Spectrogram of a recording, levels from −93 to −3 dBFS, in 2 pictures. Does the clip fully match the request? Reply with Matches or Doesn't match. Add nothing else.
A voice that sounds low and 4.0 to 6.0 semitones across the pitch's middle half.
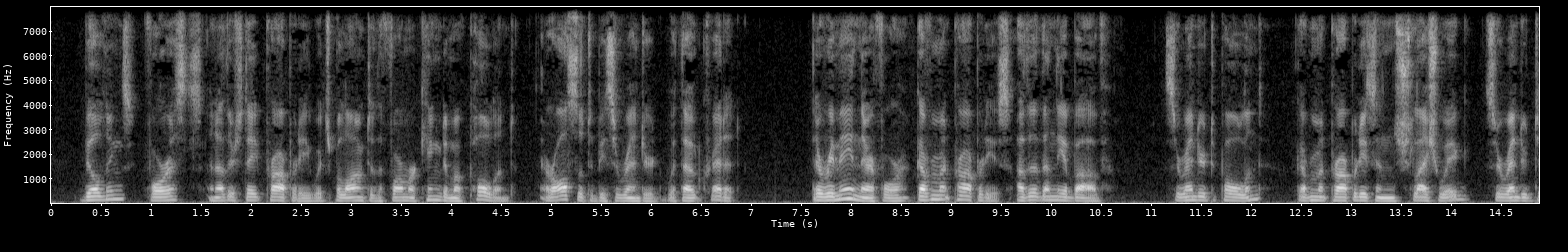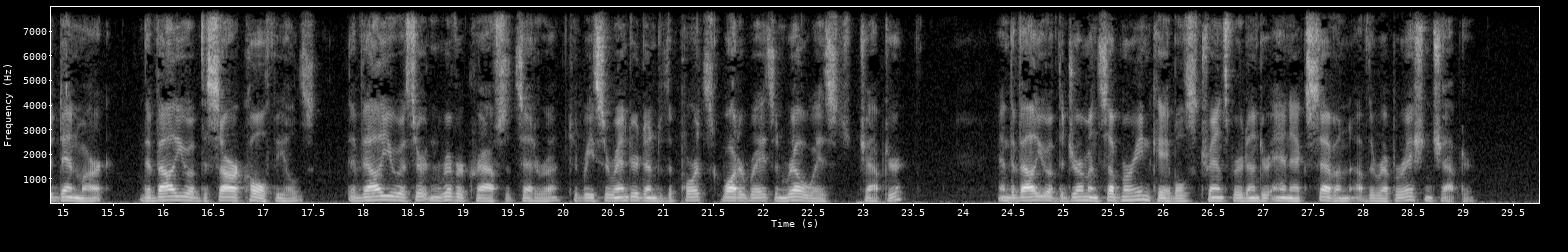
Doesn't match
